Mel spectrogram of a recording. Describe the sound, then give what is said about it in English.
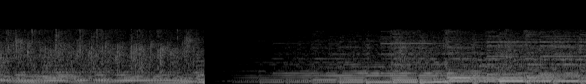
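An audience at Baylife Church applauds God at the close of a sermon. The applause is a dense, steady burst for about two seconds before it cuts off sharply, and soft music with sustained tones rises in its place. “Come on, let's give God a great big applause this morning.”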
